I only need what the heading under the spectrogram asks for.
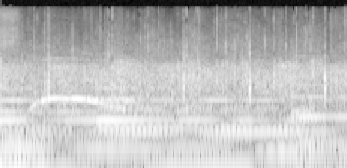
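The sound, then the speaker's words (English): An audience gives God a hand clap of praise, clapping steadily in a continuous wash of applause, with sustained organ-like chords and a brief rising-and-falling tone holding underneath throughout. “Can you give him a big hand clap of praise today?”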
